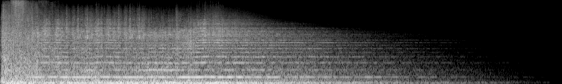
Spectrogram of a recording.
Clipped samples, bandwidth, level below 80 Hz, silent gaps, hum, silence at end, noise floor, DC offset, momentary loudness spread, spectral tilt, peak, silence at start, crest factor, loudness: 0.3%; over 20 kHz; -14 dBFS; none; none; 1.65 s; -62 dBFS; under 0.1%; 18 LU; -5 dB/octave; 0 dBFS; 0 s; 12 dB; -10 LUFS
